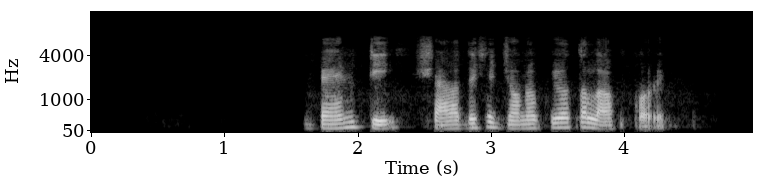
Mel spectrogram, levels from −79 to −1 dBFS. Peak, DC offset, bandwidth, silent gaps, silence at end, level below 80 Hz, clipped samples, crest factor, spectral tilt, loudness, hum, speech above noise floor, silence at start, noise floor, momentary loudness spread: -2 dBFS; under 0.1%; 7.4 kHz; none; 0.65 s; -62 dBFS; under 0.1%; 18 dB; -7.5 dB/octave; -19 LUFS; none; over 72 dB; 1.6 s; under -90 dBFS; 6 LU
